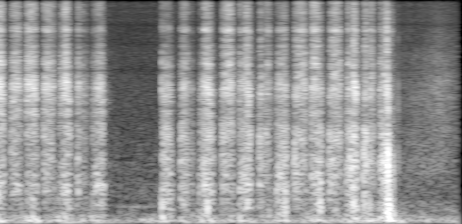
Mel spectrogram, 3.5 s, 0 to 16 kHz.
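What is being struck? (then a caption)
Paper scratch-off lottery ticket scraped with a coin. A copper coin held in the fingers scratches the latex coating off the number spots of a flat, thin red paper scratch-off lottery ticket with dollar symbols, resting on a fabric background. About 19 quick, bright, dry scratching strokes come in two runs, a short burst, a brief pause, then a longer steady series.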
